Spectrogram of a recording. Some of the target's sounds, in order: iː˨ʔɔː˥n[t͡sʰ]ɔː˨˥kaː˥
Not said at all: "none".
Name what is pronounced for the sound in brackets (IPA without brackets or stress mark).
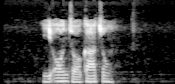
t͡s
